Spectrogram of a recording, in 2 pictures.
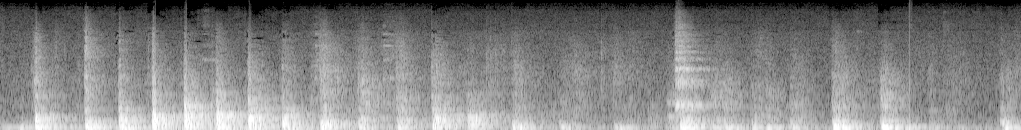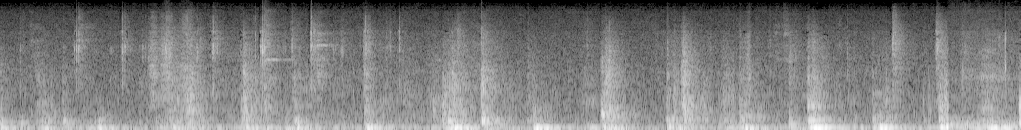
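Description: Footsteps thudding on a wooden staircase, as of someone running on the stairs: quick, closely packed thuds for the first three seconds or so, then slower, scattered ones.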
